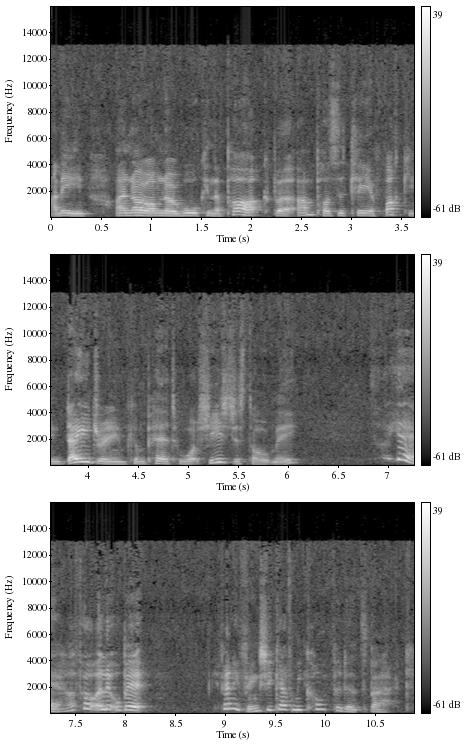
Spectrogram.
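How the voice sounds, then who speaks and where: With a London accent, a woman talks at a fairly quick pace and medium pitch in an animated tone, her pitch swinging very widely and her loudness rising and falling a lot over noticeable background noise. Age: 40s. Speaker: social media livestreamer. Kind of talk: casual monologue rant. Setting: live stream. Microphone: unstable connection.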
